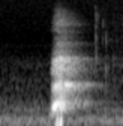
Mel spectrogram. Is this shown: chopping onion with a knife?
no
